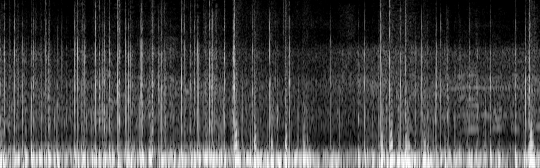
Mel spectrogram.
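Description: Aerial fireworks display: a dense barrage of rapid sharp cracks and pops from bursting shells over a continuous low rumble.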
